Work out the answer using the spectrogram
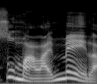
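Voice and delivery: put-on Mandarin with Taiwanese-accented inflection. Retelling a reply to someone's remark about the wife, in Taiwanese-accented Mandarin. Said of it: "我就用台湾国语就跟他说哦".

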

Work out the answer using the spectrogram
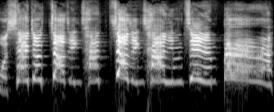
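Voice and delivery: screeching, shrill yell pitched very high. Retelling a blow-up at noisy people, retelling shouting. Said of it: "我就大叫".

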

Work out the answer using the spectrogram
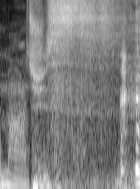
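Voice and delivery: barely audible whispered mutter under the breath. Retelling what someone said under their breath: imitating a quiet mutter. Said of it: "就是这小小声".

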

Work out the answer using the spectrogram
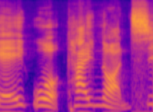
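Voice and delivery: mock very slow, stretched-out, high-pitched shout. Retelling walking into their place in Taoyuan on a cold day, retelling a shout. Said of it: "我就立刻大喊".

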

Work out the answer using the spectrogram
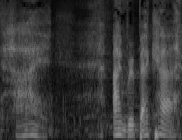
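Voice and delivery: gentle, soft, low, hushed voice. Retelling meeting Rebecca Romijn on set, quoting her greeting in a soft voice. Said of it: "she turned around with a soft voice".

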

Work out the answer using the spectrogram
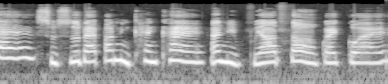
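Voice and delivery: put-on doting, high baby-talk voice. Speaker imitating a male doctor talking to an animal, imitating baby talk. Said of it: "跟动物讲话的时候都会变成娃娃音或高八度".

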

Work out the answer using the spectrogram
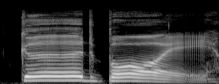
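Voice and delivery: put-on slow, gentle, with "boy" drawn out. Praising him when he pees on the paper, said slowly. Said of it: "Say it slowly like this".

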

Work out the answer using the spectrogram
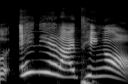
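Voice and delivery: high, loud shout calling out at distance. Retelling a story where one woman shouts to another, retelling a shout across. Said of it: "女B 就对着女A 大喊说".

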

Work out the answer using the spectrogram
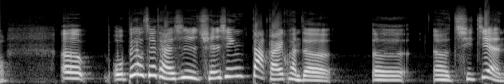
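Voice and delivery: fumbling, halting, stumbling speech full of ums. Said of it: "我来模仿一下".

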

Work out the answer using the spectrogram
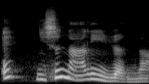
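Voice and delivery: slow, gentle, mock tender sing-song voice. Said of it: "很温柔的说".

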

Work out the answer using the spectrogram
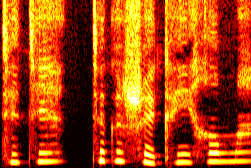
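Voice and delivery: very high, small, tiny little voice. Speaker recounts a small voice heard suddenly: imitating a tiny voice. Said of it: "突然间就一个很小的声音".

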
